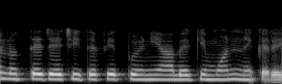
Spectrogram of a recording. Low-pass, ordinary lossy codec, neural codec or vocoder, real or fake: 5.4 kHz; none; codec, 24 kHz, 0.9 kbps, DualCodec; fake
